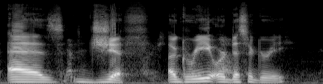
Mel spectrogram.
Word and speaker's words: GIF: original the original Creator the original creator said it was pronounced Jif and if you use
